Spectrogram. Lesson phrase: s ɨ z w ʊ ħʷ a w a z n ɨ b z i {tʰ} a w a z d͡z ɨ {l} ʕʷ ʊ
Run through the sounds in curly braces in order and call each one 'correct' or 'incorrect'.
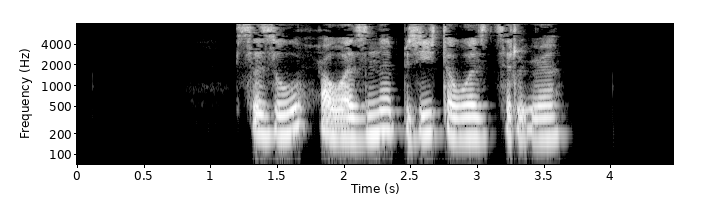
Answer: correct, incorrect: r

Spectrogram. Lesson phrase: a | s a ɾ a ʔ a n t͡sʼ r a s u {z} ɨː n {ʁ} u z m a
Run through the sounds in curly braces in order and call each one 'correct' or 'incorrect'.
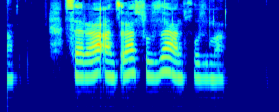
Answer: correct, incorrect: χ

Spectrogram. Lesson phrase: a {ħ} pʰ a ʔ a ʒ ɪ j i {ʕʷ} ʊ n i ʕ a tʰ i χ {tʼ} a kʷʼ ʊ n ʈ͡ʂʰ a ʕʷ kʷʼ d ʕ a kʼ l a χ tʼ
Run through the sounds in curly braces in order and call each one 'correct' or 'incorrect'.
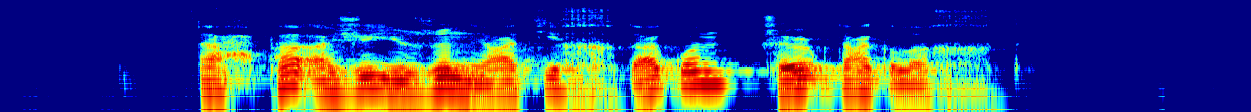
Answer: correct, incorrect: ʒʷ, correct

